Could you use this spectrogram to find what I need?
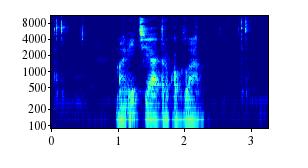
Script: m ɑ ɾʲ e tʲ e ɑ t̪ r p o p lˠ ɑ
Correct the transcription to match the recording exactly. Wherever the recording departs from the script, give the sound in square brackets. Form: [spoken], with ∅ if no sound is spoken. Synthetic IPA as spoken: m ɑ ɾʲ [i] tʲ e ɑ t̪ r [k] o [k] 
